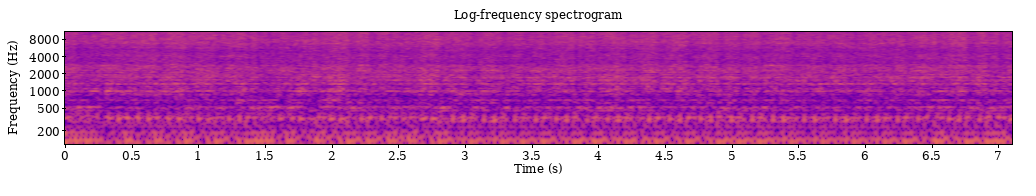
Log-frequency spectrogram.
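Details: Nissan SR20 in a 240 on first start after engine install, open downpipe: loud raspy idle with an uneven, stumbling beat and dropped pulses; engine misfire, cause unconfirmed, owner suspects bad original gas.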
